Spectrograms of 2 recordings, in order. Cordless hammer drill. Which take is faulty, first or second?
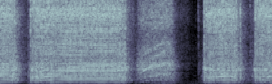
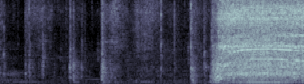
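second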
